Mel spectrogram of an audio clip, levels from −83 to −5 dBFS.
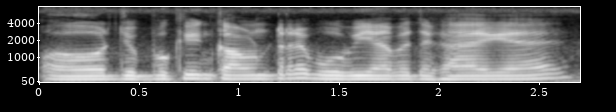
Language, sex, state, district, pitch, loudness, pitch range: Hindi, male, Uttar Pradesh, Shamli, 135 Hz, -12 LUFS, 130-145 Hz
